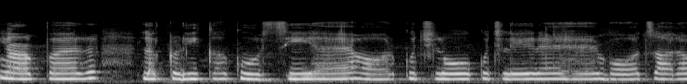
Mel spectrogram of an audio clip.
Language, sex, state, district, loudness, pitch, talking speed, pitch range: Hindi, female, Punjab, Pathankot, -16 LUFS, 250 Hz, 130 wpm, 245-255 Hz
